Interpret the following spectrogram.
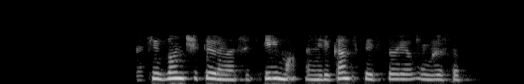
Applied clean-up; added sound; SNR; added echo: neural mask model Resemble Enhance denoiser.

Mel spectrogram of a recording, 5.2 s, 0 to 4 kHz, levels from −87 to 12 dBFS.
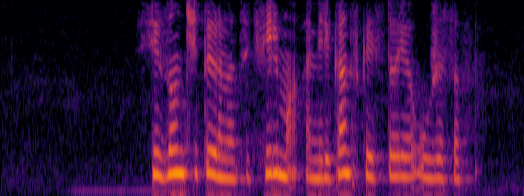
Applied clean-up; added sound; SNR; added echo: none; none; none; none.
